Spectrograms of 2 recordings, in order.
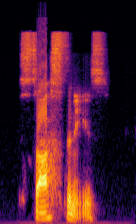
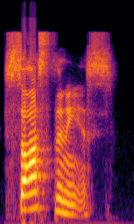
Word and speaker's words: Sosthenes: Sosthenes. – Sosthenes. Why is that so hard? It's that extra S in there.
